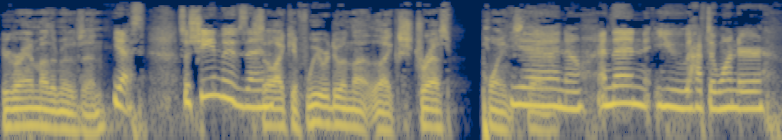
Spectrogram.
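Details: Adult women in conversation; normal voice.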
